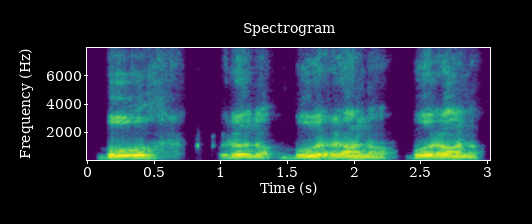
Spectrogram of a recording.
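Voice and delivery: burrono said slowly, rolled r; careful reading. Shown as a demonstration. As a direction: sound out burrono slowly, syllable by syllable. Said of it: "Lê pra mim".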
